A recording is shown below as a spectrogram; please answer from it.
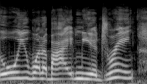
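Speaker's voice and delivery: normal talking voice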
